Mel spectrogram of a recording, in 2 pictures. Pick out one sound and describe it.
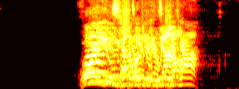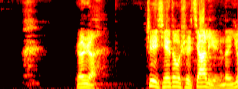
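A group of men and women call out a greeting together, loud and close.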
